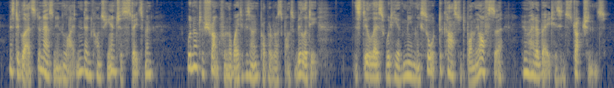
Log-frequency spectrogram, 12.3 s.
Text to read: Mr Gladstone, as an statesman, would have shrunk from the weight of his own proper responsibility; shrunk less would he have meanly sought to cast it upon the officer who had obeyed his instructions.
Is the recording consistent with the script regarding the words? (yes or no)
no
